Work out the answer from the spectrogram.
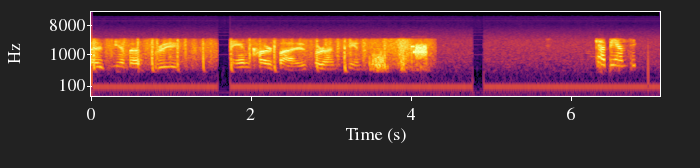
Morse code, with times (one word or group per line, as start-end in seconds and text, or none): none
